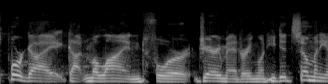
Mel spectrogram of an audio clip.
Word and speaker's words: gerrymandering: Today, the only reason we remember him is for gerrymandering, which eventually they softened the hard G.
